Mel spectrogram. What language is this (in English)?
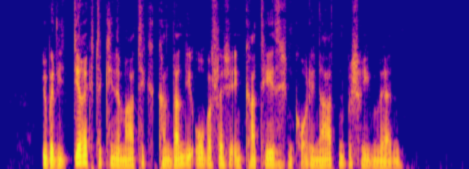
German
